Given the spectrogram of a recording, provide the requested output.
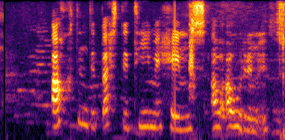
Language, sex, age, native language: Icelandic, female, 18-19, Icelandic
